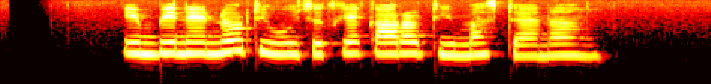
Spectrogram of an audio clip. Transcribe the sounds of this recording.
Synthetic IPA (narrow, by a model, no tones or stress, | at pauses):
ʔimpinenʊrd̪̥i̤wud̥ʒ̥ṳt̪̚kekaɾod̪̥i̤masd̪̥ä̤naŋ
